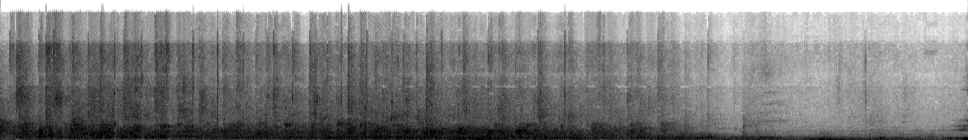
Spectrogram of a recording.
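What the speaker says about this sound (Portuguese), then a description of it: "Pode aplaudir." An audience applauds after a lecture in Portuguese on forgiveness, a steady, full crowd of clapping that holds for several seconds before softening toward the end.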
